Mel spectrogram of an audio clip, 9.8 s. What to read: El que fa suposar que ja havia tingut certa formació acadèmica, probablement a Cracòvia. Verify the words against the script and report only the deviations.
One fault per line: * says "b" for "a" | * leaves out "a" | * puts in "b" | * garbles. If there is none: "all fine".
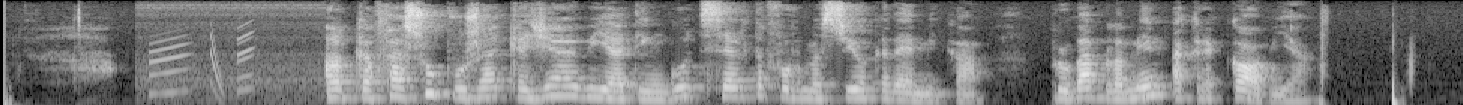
all fine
